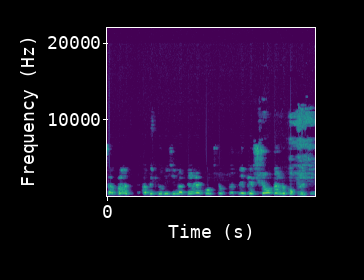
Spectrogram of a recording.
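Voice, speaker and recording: This man speaks. His pace is fairly slow. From Algeria, rural interior. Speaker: debate panelist, Algerian activist. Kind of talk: debate. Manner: halting, many repetitions.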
